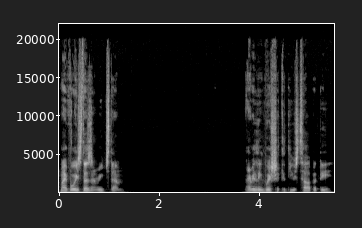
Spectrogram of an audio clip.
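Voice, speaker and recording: A man reading the quiet, confessional inner monologue of a lonely, fearful teenage schoolgirl in a visual novel. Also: medium pitch, a little slow, no room sound, studio quality, close to an everyday voice.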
